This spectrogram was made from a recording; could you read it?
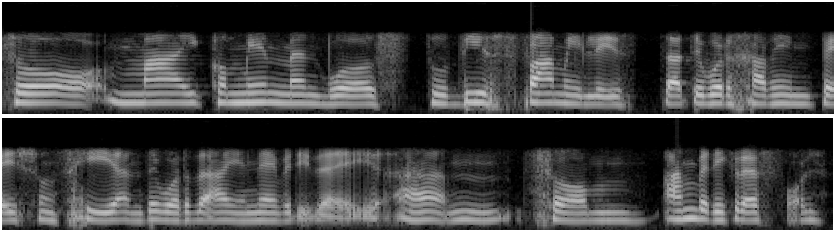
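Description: A woman's voice: fairly low pitch, level tone, moderate pace, few pauses, dry recording. A woman from Argentina, a research associate, answering interview questions on a call, hesitant with many fillers and restarts. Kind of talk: radio interview guest. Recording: tinny phone line.

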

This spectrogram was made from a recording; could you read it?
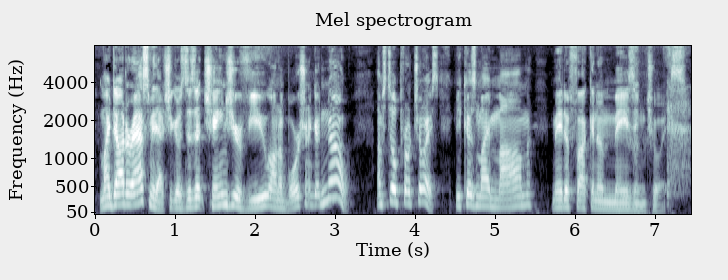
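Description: Higher-pitched man telling irreverent stories. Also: sing-song, a little fast, hardly any pauses, fairly bright tone. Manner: irreverent, profane, joking. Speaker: comedian and podcast co-host. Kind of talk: casual comedic podcast banter, storytelling.

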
